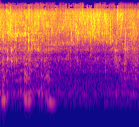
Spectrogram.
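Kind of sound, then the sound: household object, water running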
